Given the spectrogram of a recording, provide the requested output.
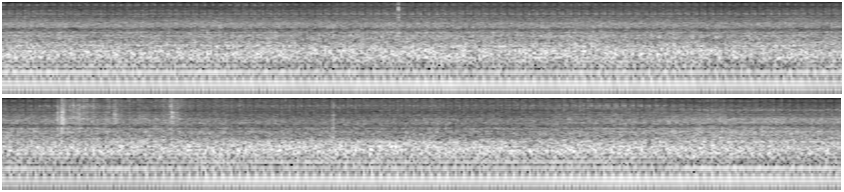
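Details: Craftsman self-propelled mower with Tecumseh engine on old gas, after tightening a loose, backwards-mounted blade that had caused clunking: steady, even single-cylinder putter, running smoothly on its own.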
